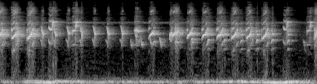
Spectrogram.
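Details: Madura long-tailed shrike song meant to rile rival birds and used as a tutor: a nonstop rapid stream of sharp, buzzy chirps and twittering notes, evenly packed, with a constant low rumble underneath.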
